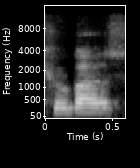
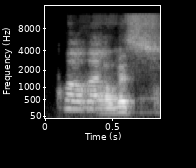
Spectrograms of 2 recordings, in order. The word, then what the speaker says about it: Qobuz: Follow us on, how do you say it? Kubos? Quobos. Quobos.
